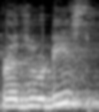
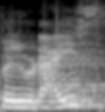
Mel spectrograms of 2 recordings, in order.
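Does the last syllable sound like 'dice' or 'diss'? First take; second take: diss; dice. First: The last syllable ends like 'diss'. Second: The last syllable ends like 'dice'. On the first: The speaker calls it right. "इसे इसे प्रेजुडिस पढ़ें" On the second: The speaker calls it wrong. "इसे कुछ लोग प्रेजुडाइस पढ़ते हैं"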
